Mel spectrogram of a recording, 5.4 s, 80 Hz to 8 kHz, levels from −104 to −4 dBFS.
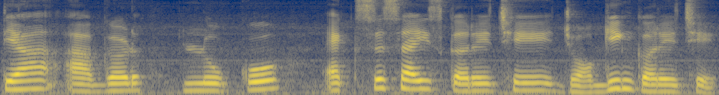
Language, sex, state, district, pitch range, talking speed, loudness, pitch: Gujarati, female, Gujarat, Valsad, 170-210 Hz, 100 wpm, -18 LUFS, 180 Hz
